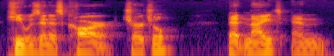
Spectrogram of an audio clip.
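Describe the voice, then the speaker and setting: Low-voiced man telling stories casually. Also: a little slow. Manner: rambling, profane, animated storytelling with many restarts. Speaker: podcast co-host. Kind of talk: casual storytelling chat.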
